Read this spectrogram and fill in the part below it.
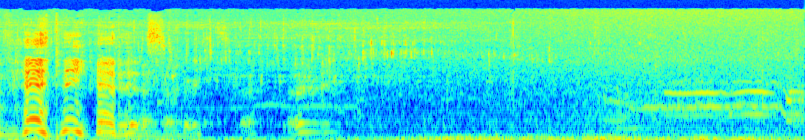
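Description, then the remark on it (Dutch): A brief voice at the start, then water pours steadily into a glass in a garden, a soft splashing with a faint rising ring toward the end. “Ja, ik wil ook wel water als je toch water had.”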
